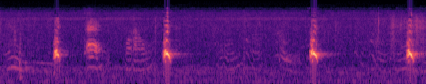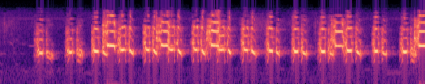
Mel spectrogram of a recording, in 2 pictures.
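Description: Partridge calls, harsh and squawky: a few spaced single notes, then a fast run of loud, ringing, repeated notes, about four a second.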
